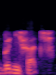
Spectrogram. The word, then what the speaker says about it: Bonifacio: un à côté de Boniface Bonifacio mais on prononce pas le yo et pareil je vous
